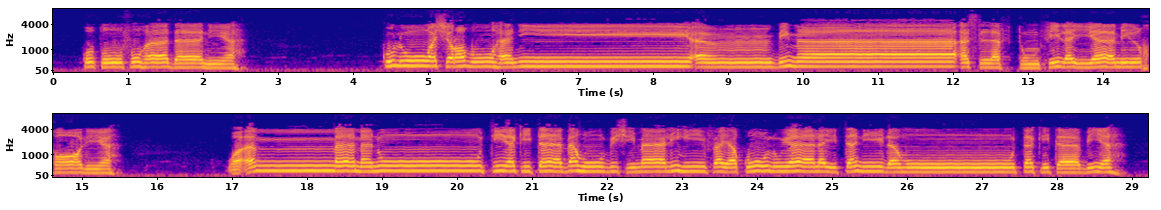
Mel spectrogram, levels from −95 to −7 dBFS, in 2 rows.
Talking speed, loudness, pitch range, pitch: 40 wpm, -19 LUFS, 155-185 Hz, 175 Hz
